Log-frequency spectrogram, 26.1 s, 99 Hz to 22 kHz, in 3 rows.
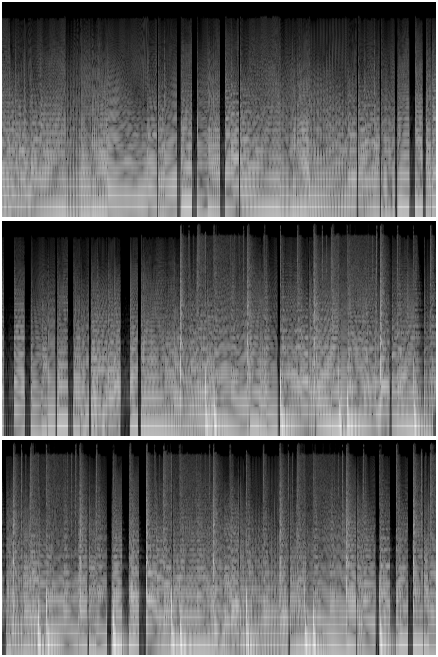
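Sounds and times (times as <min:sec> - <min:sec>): bass-heavy synthesizer notes: 0:00.0 - 0:26.0.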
